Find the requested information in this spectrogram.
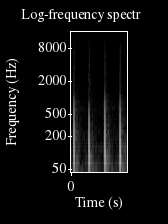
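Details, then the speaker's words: Imitated chest percussion demonstration: four evenly spaced, short, low thuds illustrating the percussion note, taught alongside a clinical case with dullness at the bases of both lungs. "A la percusión, matidez en zonas basales de ambos pulmones."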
